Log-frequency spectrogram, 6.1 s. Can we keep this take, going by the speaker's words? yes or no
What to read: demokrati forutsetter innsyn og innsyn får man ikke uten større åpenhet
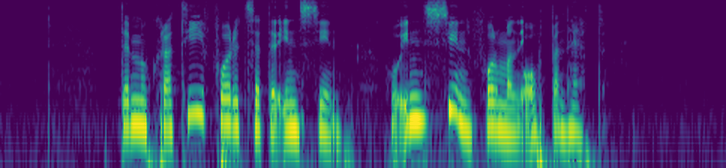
no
